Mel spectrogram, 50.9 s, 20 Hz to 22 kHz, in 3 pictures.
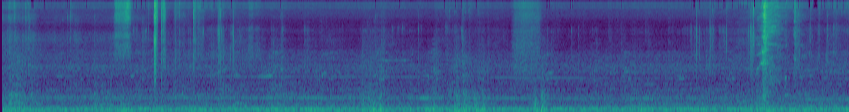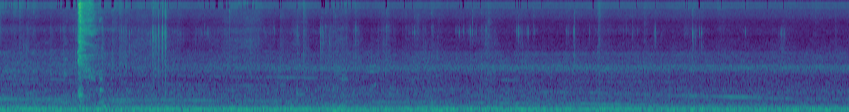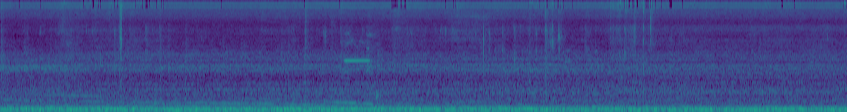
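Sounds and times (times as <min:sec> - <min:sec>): train rumble: 0:00.0 - 0:50.9.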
